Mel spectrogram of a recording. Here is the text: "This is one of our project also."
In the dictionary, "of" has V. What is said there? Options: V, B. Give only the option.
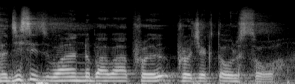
B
